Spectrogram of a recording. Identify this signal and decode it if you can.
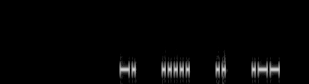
Morse code, heard as a keyed tone, about 38 wpm, spaced as for 22 wpm, 700 Hz. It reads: N5IW
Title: USA Call Signs - 4 Characters - 3x Character Spacing - 40wpm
